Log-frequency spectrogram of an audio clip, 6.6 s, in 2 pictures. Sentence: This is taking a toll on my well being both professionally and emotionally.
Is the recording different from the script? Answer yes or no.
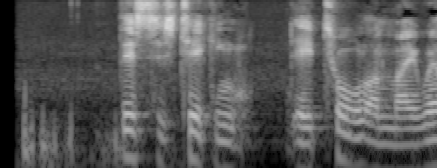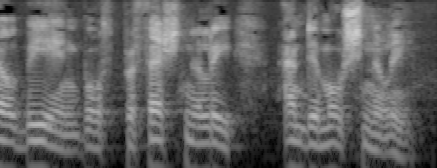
no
